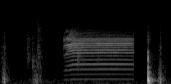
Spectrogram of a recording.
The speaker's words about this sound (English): Oh, no, sheep. No, this is my hidey hole. Get out of here, you screw.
